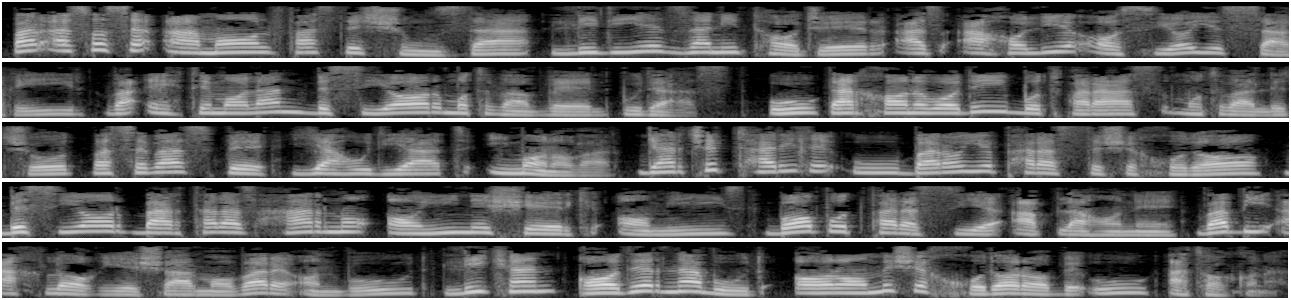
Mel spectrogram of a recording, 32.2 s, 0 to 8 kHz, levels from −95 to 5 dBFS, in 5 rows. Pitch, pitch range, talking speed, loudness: 185 Hz, 155-220 Hz, 115 wpm, -22 LUFS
